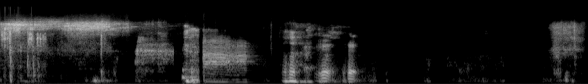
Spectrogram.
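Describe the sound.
A voice imitates a can cracking open: a loud, sustained hissing "pssshh" for about a second, followed by several short voiced sounds and a brief final hiss.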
